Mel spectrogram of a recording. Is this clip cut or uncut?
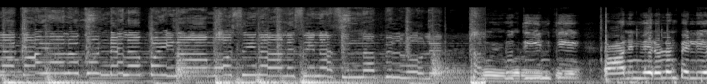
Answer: cut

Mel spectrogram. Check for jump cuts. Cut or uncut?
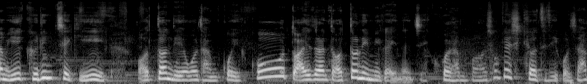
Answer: uncut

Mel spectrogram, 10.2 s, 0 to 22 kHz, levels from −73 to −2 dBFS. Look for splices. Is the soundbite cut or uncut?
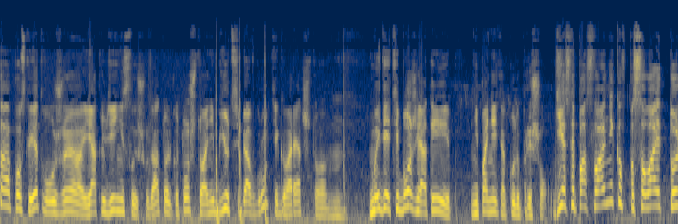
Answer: cut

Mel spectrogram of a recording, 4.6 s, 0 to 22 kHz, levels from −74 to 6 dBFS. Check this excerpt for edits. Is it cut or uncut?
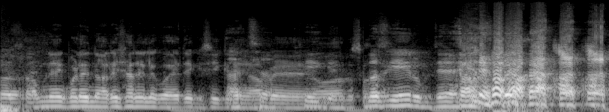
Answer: cut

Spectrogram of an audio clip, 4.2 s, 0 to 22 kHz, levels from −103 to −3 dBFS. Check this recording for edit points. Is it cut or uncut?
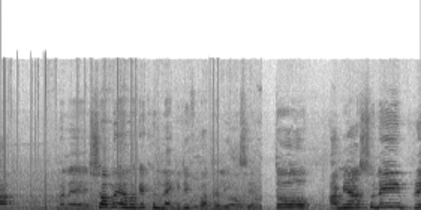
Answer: uncut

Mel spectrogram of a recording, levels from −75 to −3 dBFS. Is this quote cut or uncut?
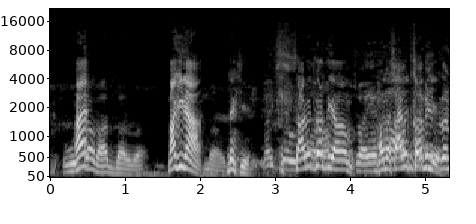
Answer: uncut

